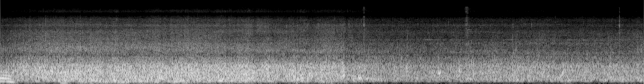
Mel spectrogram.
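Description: Sea water washing and churning against shore rocks: a steady, dull rush that eases slightly about halfway through, muffled by the action camera's waterproof case.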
